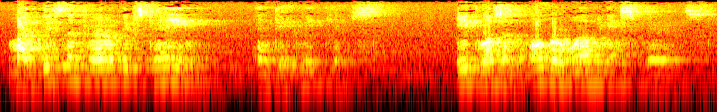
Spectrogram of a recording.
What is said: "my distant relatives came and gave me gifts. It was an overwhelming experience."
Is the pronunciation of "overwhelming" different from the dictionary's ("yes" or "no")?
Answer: no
